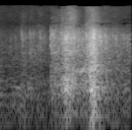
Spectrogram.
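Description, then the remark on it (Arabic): A door swings open with a rough, sweeping rush of noise that swells for about half a second. “افتح لي الباب”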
